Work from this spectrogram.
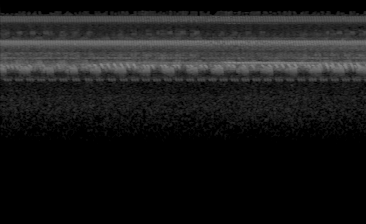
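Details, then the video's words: Chorus of crickets, including bell crickets, at Narita in Chiba Prefecture, Japan: shrill, evenly pulsed high chirps layered over a constant insect hum, several callers overlapping throughout. "スズムシとコオロギの鳴き声 - Chirping of crickets"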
